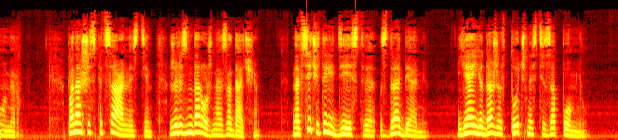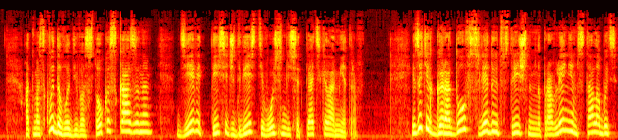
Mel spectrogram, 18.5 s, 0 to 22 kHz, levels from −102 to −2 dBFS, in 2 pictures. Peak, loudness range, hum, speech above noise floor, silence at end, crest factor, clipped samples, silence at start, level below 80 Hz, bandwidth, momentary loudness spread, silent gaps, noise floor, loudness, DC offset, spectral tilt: 0 dBFS; 3 LU; none; 30 dB; 0.05 s; 18 dB; under 0.1%; 0 s; -56 dBFS; 16 kHz; 11 LU; none; -48 dBFS; -17 LUFS; under 0.1%; -3.5 dB/octave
